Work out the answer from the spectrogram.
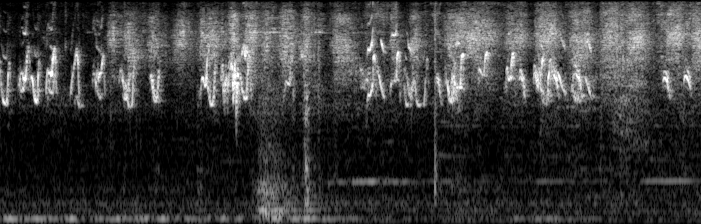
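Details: Chicks playing on a roof chirp in quick high bursts, interrupted by a short thump and a sharp click, while a faint steady tone comes and goes over a low hum.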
